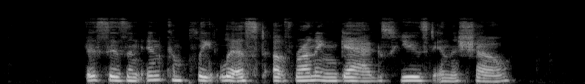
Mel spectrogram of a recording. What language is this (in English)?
English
